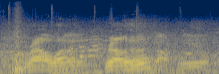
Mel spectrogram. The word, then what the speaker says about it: Raohe: Raohe? Raohe.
